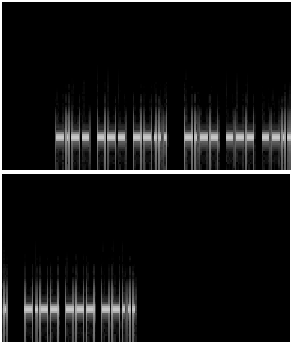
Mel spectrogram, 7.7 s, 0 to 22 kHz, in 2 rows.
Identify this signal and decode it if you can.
Morse code, heard as a keyed tone, about 34 wpm, 700 Hz. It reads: YO7 YO7 YO7
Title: Callsign Prefixes for Top 25 DXCC - Repeated 3x - 35wpm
